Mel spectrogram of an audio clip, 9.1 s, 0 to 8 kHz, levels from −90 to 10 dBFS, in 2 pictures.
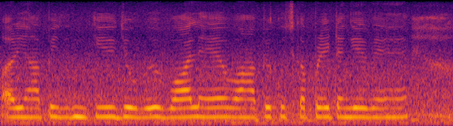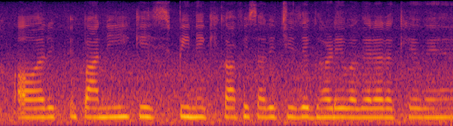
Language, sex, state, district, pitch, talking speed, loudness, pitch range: Hindi, female, Uttar Pradesh, Muzaffarnagar, 220 Hz, 170 wpm, -15 LUFS, 215-225 Hz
